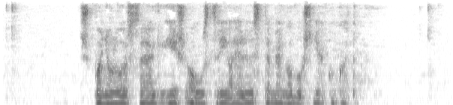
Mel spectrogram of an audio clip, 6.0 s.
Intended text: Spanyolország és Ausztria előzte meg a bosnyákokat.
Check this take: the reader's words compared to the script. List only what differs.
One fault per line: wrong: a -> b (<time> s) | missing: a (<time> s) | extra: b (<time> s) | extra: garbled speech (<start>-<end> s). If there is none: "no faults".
no faults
